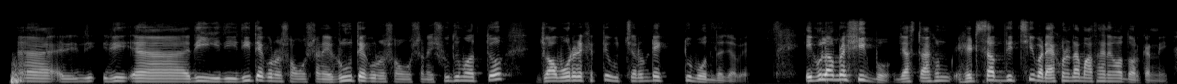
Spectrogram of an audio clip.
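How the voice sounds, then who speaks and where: A man's voice: fairly high pitch, no room sound, muffled recording. A man teaching Quran letter pronunciation in an online class, patiently repeating each sound. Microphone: video call.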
